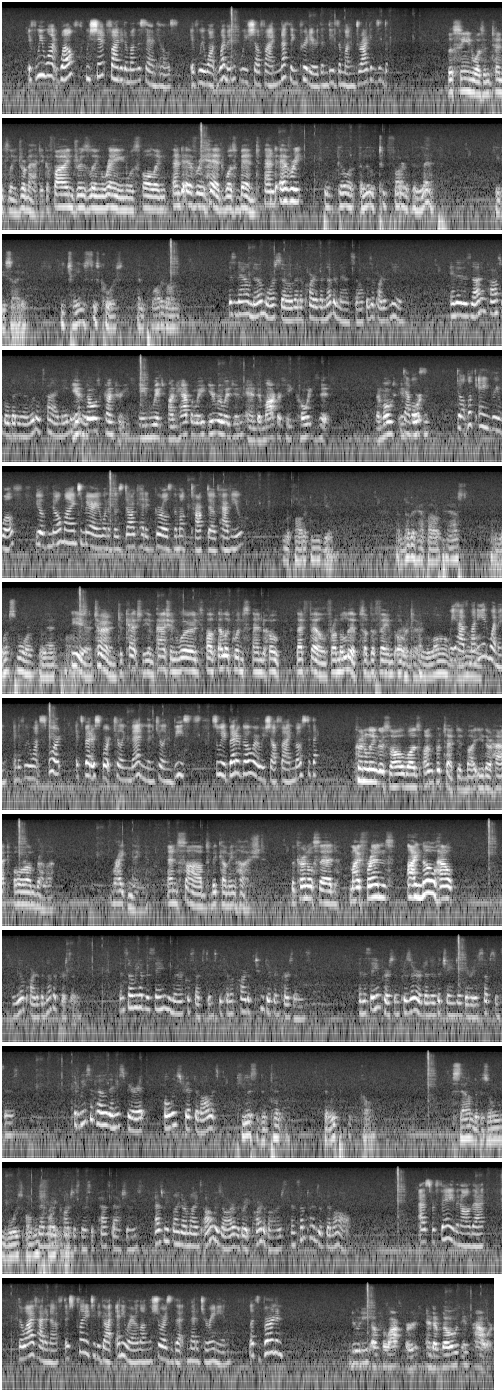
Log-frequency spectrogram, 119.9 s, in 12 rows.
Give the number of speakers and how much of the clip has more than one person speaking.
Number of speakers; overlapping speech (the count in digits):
5, about 4%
